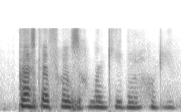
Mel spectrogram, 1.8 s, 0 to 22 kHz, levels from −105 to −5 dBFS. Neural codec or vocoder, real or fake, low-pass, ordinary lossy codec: codec, 16 kHz, 1 kbps, FreqCodec, smaller model; fake; none; none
